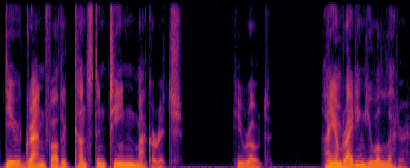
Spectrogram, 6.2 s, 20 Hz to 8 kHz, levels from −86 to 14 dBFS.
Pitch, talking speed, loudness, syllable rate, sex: 120 Hz, 115 wpm, -18 LUFS, 4.7 syllables/s, male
